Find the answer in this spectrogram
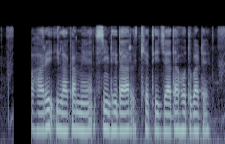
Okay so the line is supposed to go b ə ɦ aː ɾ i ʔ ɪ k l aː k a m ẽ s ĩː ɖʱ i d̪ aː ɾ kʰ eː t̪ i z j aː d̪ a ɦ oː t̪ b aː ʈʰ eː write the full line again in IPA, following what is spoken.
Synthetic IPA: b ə ɦ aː ɾ i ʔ ɪ l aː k a m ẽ s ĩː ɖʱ i d̪ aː ɾ kʰ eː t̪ i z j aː d̪ a ɦ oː t̪ b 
